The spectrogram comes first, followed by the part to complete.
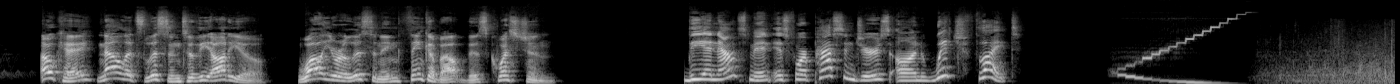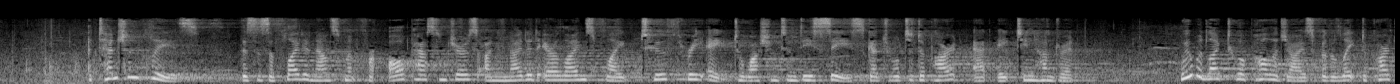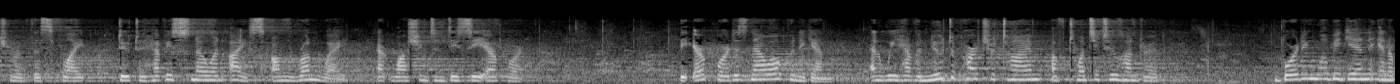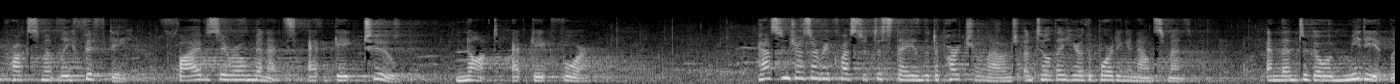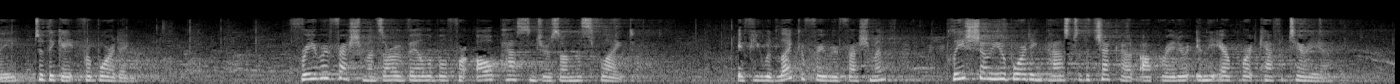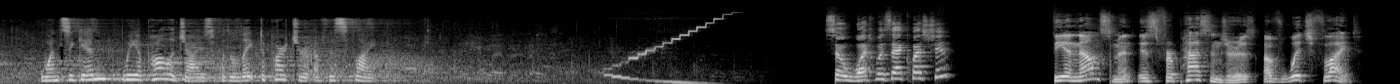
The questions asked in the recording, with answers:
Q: The announcement is for passengers of which flight?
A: The answer is Flight 238 to Washington, D.C.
